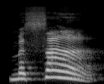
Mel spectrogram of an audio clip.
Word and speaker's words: maçã: The tilde on the last A makes the word stressed on that part of the word, the last part. Okay. So it should be maçã, right?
